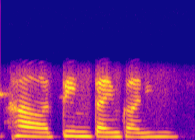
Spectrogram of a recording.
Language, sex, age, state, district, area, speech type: Dogri, female, 18-30, Jammu and Kashmir, Samba, urban, conversation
